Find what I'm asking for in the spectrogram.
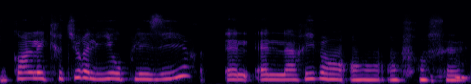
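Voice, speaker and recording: A woman speaks with a dark, mellow tone and a high pitch. Her pace is fairly slow and her intonation fairly even. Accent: Spanish. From Argentina. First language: Spanish (speaking French). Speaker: novelist. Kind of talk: author interview with students. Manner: halting, many repetitions and hesitations.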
